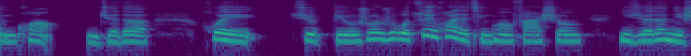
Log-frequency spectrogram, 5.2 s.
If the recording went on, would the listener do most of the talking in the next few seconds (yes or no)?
no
